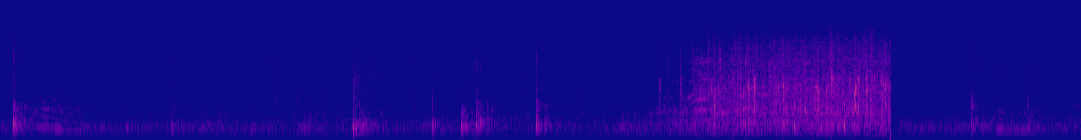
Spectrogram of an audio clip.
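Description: Tennis ball struck with racquets in a rally, a few sharp hits about a second apart, then crowd applause that swells up and cuts off suddenly near the end.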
